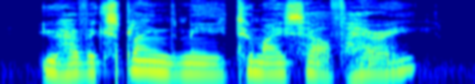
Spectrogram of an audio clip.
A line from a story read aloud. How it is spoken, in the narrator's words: he murmured with something of a sigh of relief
